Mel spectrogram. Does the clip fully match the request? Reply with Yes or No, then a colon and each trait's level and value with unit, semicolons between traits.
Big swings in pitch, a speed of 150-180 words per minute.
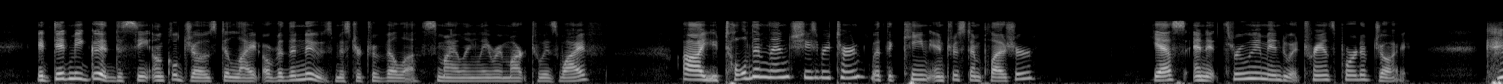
Yes: wide, 7.2 semitones; average, 170 wpm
